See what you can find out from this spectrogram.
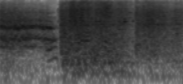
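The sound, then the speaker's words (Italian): A loud tire screech, then an abrupt violent crash with glass shattering and debris clattering for a couple of seconds, a staged car-crash special effect made with in-house equipment to simulate a road accident, with no voices. “Sono effetti speciali, e lo dico per coloro che prendessero paura, ma noi siamo dotati qui in casa di una serie di attrezzi per simulare la vita, ciò che non deve accadere sulla strada e sull'asfalto”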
